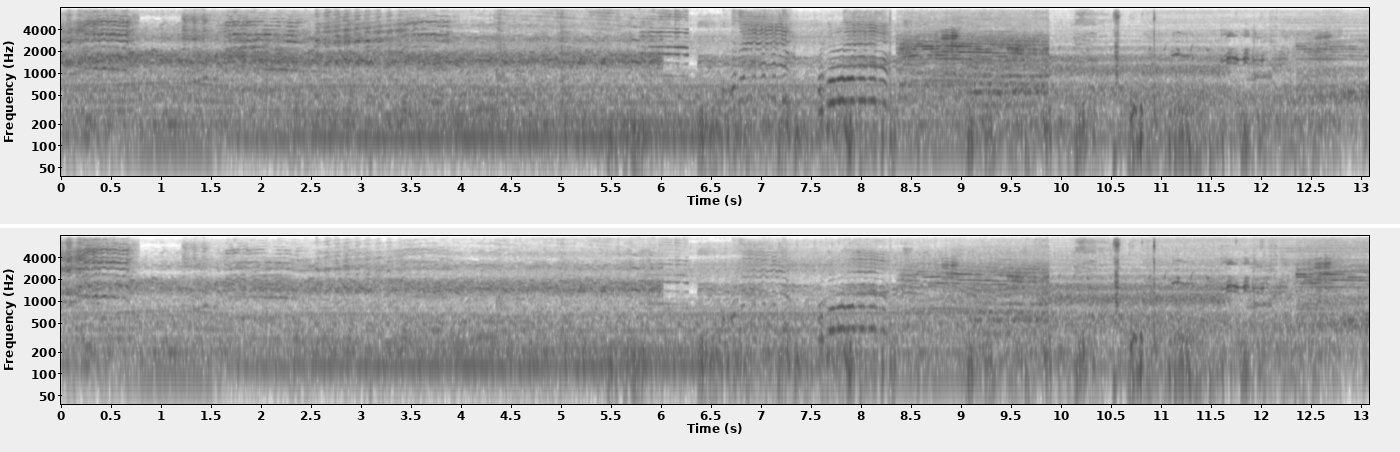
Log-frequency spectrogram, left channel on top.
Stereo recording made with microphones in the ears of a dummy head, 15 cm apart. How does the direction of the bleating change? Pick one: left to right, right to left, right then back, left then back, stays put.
left then back.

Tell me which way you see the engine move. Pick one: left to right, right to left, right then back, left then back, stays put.
left to right.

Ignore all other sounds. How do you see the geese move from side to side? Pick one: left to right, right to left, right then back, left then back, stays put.
left to right.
